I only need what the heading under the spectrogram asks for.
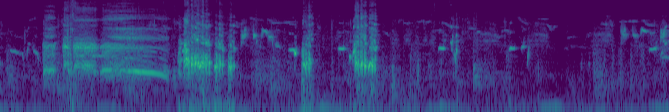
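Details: Bourbon Red turkey calling: a loud, rattling, harmonic burst of nearly two seconds, then shorter harsh bursts around three and five and a half seconds, with scattered fainter fowl calls in between.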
